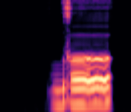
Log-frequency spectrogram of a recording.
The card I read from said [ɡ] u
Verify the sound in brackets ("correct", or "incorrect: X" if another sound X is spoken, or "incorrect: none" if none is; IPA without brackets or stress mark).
correct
